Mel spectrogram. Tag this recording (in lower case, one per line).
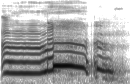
crying
human voice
